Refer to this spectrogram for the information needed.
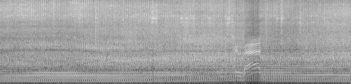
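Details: Lawn mower brought in as a no-start, now running: small single-cylinder engine holds a steady, even pop at fast idle, no misses or surging; not loud despite a loose flopping muffler; blade needs sharpening. Normal running.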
